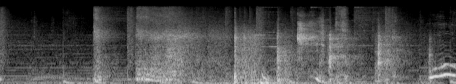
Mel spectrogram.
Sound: crashing

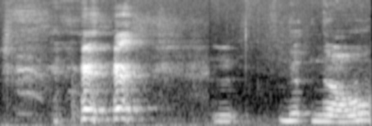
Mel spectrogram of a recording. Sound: Ralph laughs

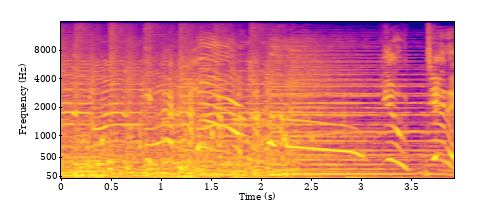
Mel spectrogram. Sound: laughing

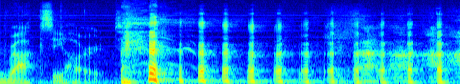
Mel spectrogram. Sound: laughs

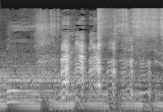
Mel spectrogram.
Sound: laughing

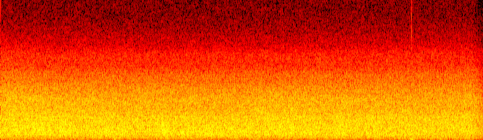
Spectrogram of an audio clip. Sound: water falls

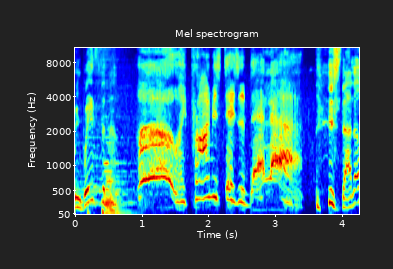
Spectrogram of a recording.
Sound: pitching his voice up

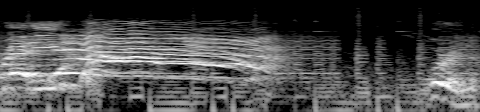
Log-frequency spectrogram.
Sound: cheering

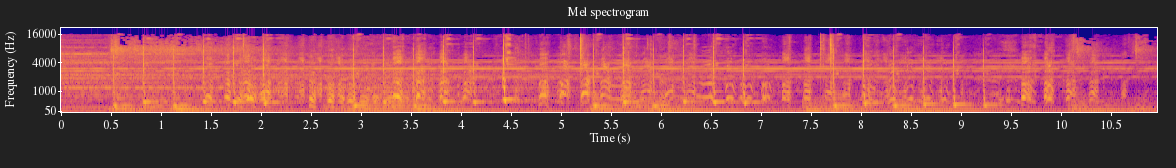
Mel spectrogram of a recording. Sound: laughter

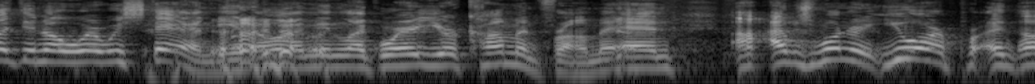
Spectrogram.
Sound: laughter

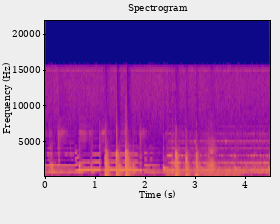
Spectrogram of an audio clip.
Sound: door knocks

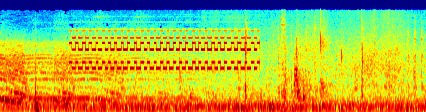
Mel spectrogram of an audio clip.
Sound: cellphone rings

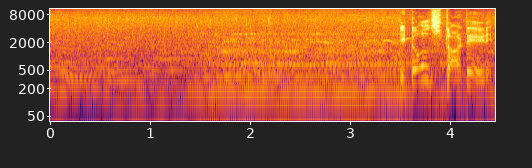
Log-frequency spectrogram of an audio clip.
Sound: engine roaring

